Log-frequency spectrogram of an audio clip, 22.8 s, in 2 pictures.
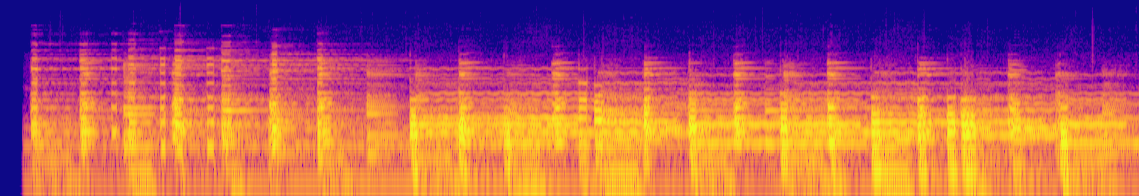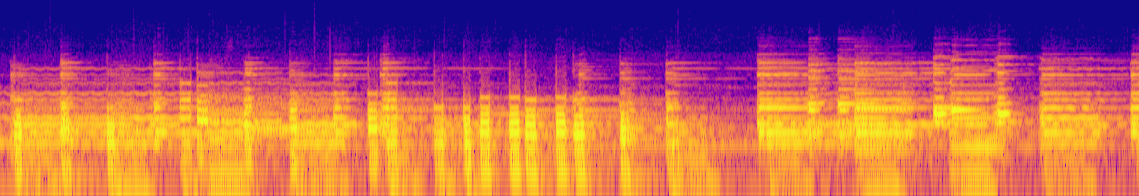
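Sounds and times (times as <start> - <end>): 
instrumental music: 0.2 - 22.7.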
